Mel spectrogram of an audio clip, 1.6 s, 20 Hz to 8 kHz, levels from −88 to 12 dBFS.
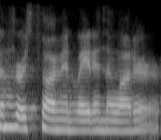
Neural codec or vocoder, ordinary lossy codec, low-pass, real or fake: codec, 16 kHz, 1 kbps, FunCodec, trained on LibriTTS, 50 frames a second; Opus, 24 kbps; 7.2 kHz; fake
